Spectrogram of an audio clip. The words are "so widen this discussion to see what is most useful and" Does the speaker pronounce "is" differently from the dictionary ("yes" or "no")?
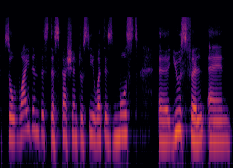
no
